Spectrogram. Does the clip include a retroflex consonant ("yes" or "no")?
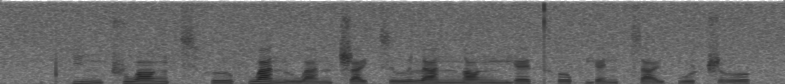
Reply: yes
